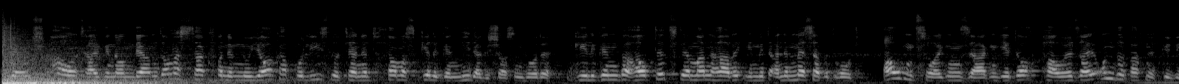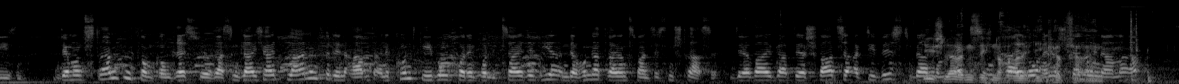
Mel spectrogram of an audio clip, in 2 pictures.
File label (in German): TV Nachrichtensprecher; Winning Time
